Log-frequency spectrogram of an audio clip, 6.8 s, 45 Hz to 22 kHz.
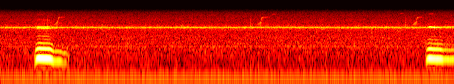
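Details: Male Eurasian eagle-owl in the Netherlands, 6 February 2013 at 17:30: two deep, slightly falling hoots about six seconds apart, against a steady high-pitched background tone.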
